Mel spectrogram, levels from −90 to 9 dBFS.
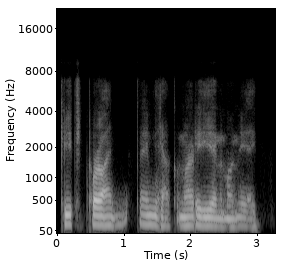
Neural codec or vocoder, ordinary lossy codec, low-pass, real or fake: codec, 16 kHz, 0.5 kbps, FreqCodec, larger model; Opus, 32 kbps; 7.2 kHz; fake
